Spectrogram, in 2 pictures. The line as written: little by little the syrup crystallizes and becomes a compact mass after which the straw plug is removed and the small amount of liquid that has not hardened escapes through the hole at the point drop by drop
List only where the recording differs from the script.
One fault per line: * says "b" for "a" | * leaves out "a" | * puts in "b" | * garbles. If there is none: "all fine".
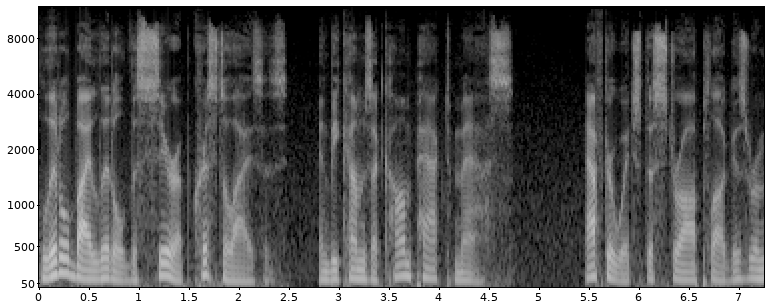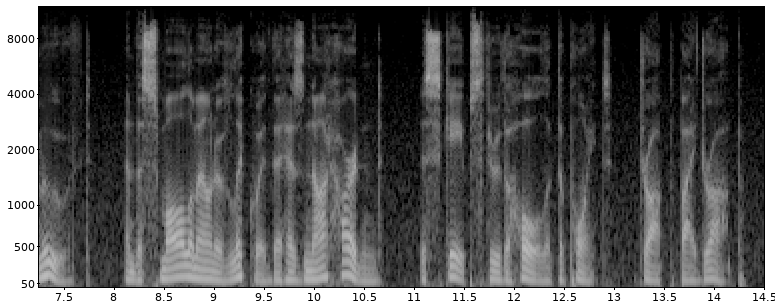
all fine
